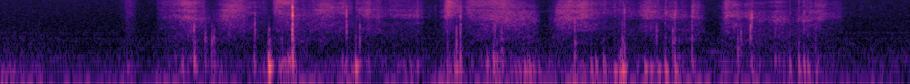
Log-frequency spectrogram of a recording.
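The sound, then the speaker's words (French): Steady crinkling and crackling of paper being crumpled between fingers, a dense run of sharp rustles with a few louder snaps, lasting several seconds with no voices. “Ça, c'est le doux bruit des Pyrénées qu'on froisse entre les doigts.”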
